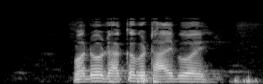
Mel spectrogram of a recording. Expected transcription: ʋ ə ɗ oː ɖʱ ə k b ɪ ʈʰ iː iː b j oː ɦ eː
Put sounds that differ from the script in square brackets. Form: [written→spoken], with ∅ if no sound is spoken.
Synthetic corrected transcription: ʋ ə ɗ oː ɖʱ ə k b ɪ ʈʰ [iː→aː] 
